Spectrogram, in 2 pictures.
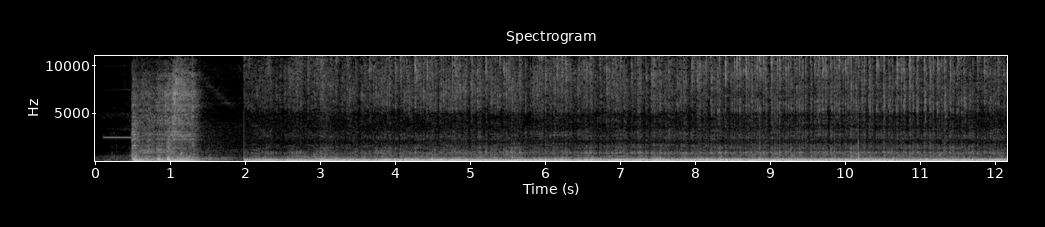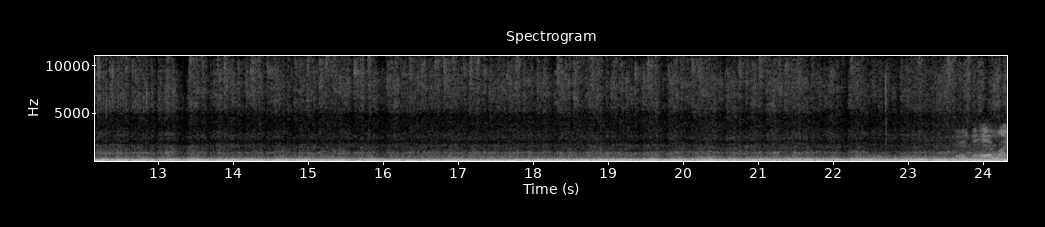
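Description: A project car, a 1993 to 1997 model, cranks briefly and fires up, then settles into a loud, steady rumbling run that continues close by for over twenty seconds.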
